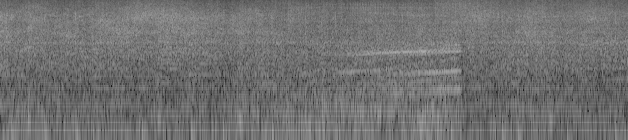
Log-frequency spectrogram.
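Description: Action-score music over fight sound effects with a low rumble, and a rising whine a little past halfway that cuts off suddenly.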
